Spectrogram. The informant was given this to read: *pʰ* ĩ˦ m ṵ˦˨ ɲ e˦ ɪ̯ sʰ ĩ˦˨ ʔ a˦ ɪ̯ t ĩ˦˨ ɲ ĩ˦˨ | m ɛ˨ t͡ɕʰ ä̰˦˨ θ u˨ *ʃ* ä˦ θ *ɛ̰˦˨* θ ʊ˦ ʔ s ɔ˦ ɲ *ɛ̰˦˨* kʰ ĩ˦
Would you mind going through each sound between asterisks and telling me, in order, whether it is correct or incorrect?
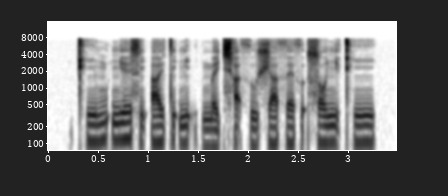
incorrect, correct, incorrect, correct

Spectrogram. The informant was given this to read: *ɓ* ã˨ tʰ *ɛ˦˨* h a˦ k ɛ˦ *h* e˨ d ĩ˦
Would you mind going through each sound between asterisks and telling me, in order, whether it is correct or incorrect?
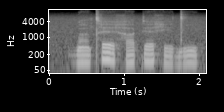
incorrect, correct, correct

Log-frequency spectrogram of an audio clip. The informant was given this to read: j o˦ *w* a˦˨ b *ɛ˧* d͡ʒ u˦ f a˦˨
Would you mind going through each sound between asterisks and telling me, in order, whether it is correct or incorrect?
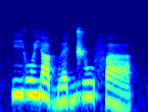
incorrect, correct

